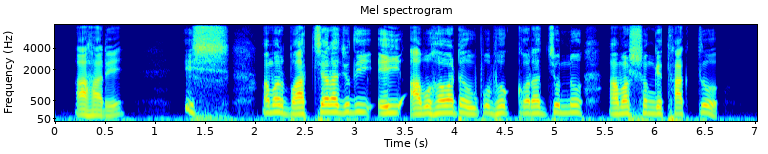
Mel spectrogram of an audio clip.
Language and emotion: Bengali, sad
